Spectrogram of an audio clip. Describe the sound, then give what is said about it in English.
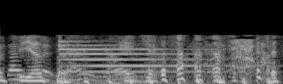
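A single bright ding rings out and lingers with a steady, sustained tone while voices talk over it, the chime fading gradually beneath the chatter. “You know, I can't give that a full chime. I can only give that.”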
